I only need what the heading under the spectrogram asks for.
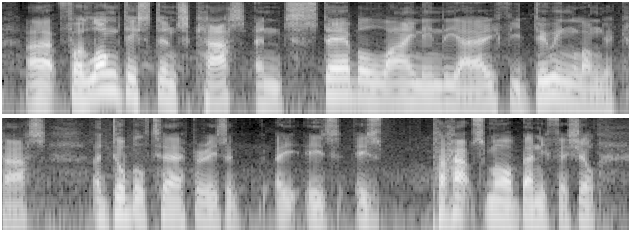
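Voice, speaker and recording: With a northern English accent, a man speaks at a medium pitch and moderate pace. The recording is very clean with a silent background. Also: ordinary pitch variation. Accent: northern English (Yorkshire-ish). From northern England, Yorkshire border. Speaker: fly fishing instructor. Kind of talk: live talk to audience.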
